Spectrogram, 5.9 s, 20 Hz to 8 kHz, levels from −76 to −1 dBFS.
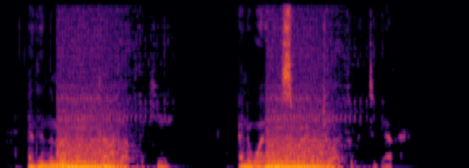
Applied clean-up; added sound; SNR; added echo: classical method spectral subtraction.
